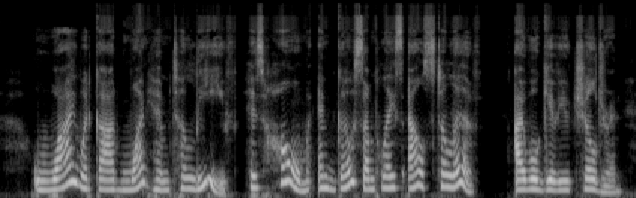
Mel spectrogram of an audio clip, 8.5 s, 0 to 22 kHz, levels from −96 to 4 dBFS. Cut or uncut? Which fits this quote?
cut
